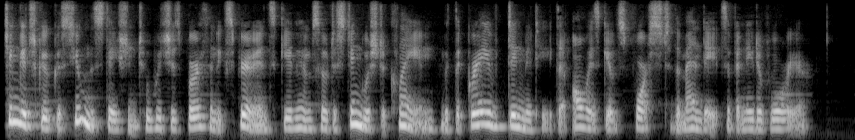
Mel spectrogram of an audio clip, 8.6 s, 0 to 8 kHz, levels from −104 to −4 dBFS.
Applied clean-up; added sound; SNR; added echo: neural mask model DeepFilterNet 3.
